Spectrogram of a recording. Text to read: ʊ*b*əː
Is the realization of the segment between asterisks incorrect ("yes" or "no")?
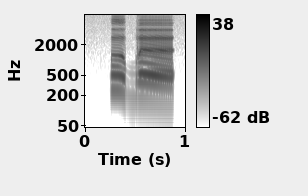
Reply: no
